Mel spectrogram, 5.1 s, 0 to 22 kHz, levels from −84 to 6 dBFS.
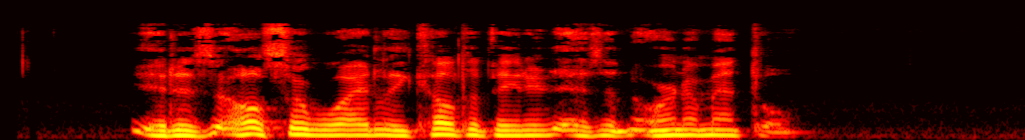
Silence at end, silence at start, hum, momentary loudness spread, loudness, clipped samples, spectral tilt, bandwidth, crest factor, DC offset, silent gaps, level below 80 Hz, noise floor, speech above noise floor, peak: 1.2 s; 0.65 s; none; 8 LU; -20 LUFS; under 0.1%; -7 dB/octave; 11.5 kHz; 16 dB; under 0.1%; none; -58 dBFS; -68 dBFS; 48 dB; -6 dBFS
